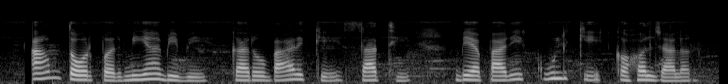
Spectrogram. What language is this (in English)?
Bhojpuri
